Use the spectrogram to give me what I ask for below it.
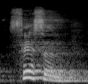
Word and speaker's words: thistle: या like Thistle, THISTLE, thistle. तो इसमें भी ये साइलेंट है.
